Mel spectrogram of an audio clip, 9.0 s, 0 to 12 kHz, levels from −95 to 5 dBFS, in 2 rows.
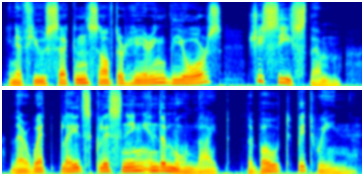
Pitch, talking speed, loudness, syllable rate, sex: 120 Hz, 140 wpm, -19 LUFS, 3.8 syllables/s, male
